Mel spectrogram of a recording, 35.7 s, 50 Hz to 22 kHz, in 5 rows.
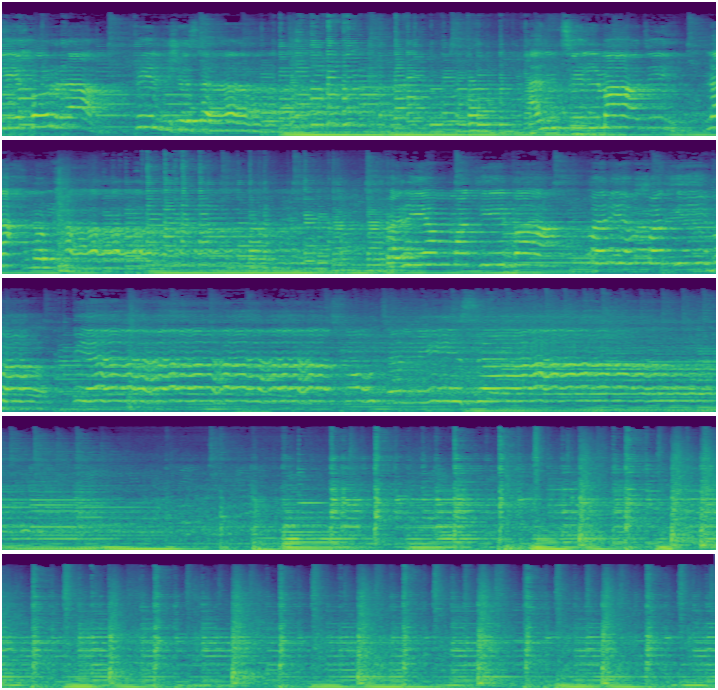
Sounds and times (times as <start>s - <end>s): Music: 0.0s - 35.6s.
